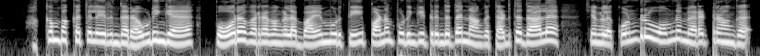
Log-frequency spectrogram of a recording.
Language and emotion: Tamil, fearful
